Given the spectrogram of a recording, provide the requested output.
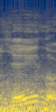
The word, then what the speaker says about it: Geilo: in yo the name yo is pronounced with a J but G is pronounced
